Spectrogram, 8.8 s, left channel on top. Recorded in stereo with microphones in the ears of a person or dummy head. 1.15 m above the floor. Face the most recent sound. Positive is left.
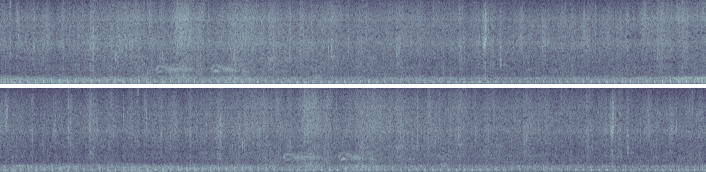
No sound to turn to.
